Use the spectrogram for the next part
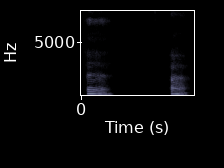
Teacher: It's in the middle of the mouth, slightly pulled back. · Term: American short U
